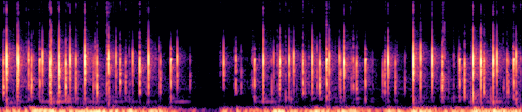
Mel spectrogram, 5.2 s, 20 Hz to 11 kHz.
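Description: Two hands type with their fingertips on a Zoom65 65% mechanical keyboard with a solid metal case and grey and white SA-profile plastic keycaps, resting on a desk mat. Rapid, clacky key presses ring out with a bright, poppy tone centered near 2 kHz and a low thock underneath. The typing stops for a brief near-silent pause around the two-second mark, then resumes at the same quick pace.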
